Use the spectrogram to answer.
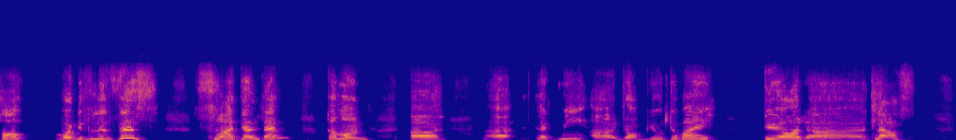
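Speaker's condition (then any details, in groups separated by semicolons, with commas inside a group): Cerebral palsy; could not talk in early childhood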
